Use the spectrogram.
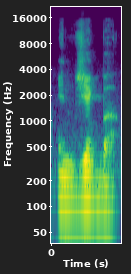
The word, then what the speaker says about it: Njigba: Njigba. Yes. Okay. So you say the letter N, and then you just say Jigba. Okay. Yeah, there you go. All right. Spelled like it sounds.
